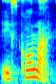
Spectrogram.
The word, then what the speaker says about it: escolar: curta ele tá bom escolar é igualzinho do português mas a pronúncia é lógico que muda tá sabemos que o l do português tem som de u mas não espanhol não tem isso é somente l&l por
